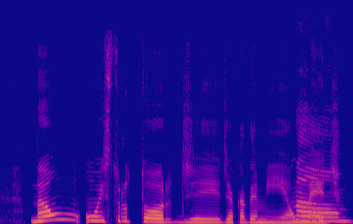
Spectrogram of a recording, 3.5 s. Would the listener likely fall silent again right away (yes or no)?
no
